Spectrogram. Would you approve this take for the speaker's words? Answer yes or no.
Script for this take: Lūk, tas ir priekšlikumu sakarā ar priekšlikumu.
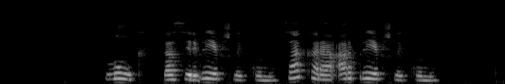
yes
